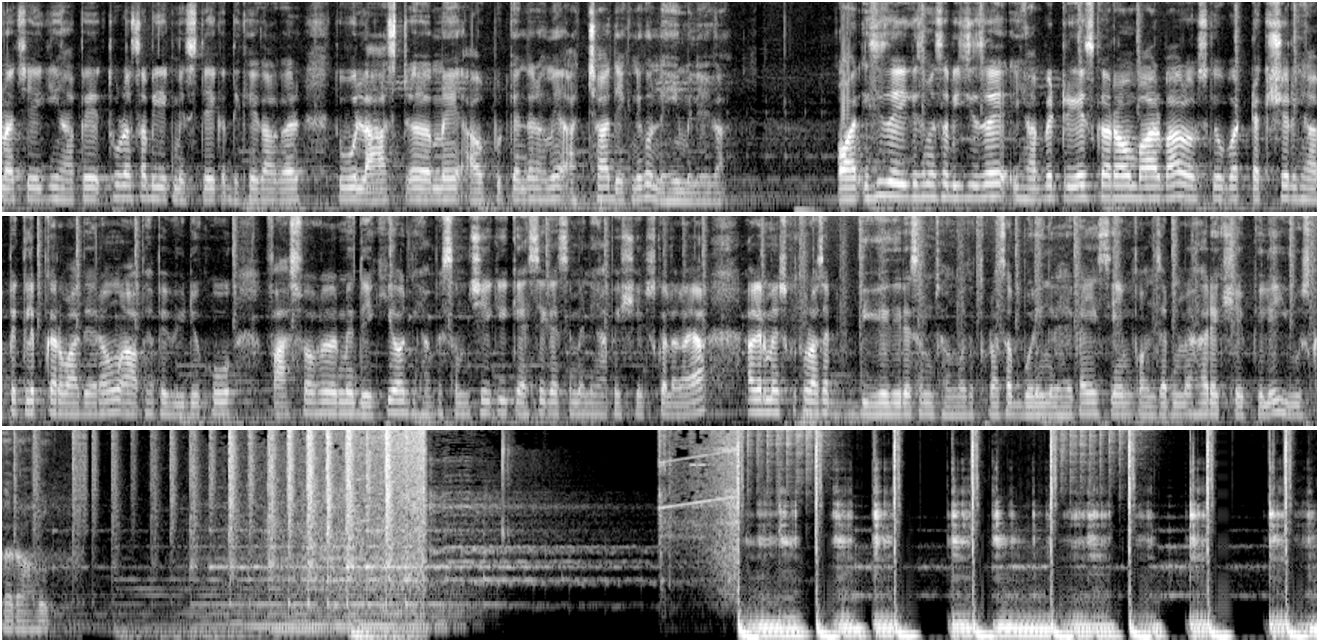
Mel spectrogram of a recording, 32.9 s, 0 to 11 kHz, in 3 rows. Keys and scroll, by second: 0.7 ctrl+z, 5.9 ctrl+j, 20.3 ctrl+t, 24.4 ctrl+z, 25.1 ctrl+z, 28.2 ctrl+z.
